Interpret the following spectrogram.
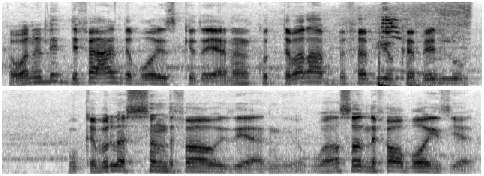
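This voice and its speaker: A young man with an Egyptian Arabic accent giving excitable live commentary over football gameplay, breaking into rapid repeated cries. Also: a little high, a little hiss or hum. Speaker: gaming YouTuber.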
